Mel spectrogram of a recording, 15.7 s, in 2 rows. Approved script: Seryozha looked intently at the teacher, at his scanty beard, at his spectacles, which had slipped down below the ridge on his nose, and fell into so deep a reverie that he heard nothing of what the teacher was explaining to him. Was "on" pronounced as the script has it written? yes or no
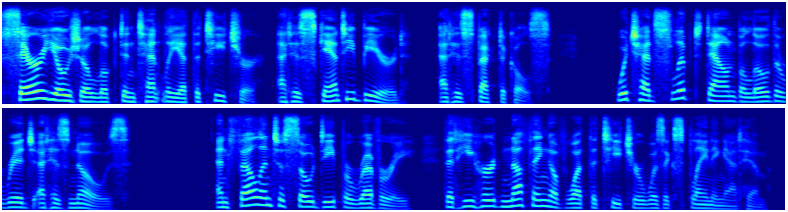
no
